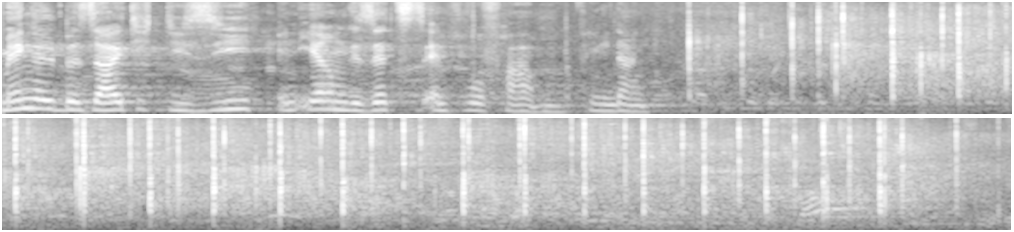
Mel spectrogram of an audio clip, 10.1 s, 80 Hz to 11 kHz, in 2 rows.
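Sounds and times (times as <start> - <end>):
people applauding: 3.4 - 10.0.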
